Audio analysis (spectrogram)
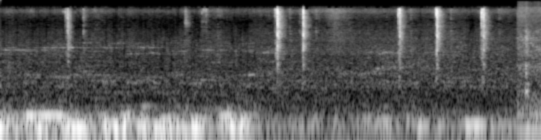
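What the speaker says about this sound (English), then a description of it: "try to trim them with a scissor" Scissors snip faux locs made from braiding hair in a series of sharp, isolated cuts at an irregular pace, close by, over a low rumbling background.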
